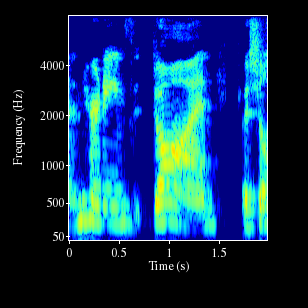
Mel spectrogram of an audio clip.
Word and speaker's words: Dawn: But how do you say her name? It's really Dawn.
